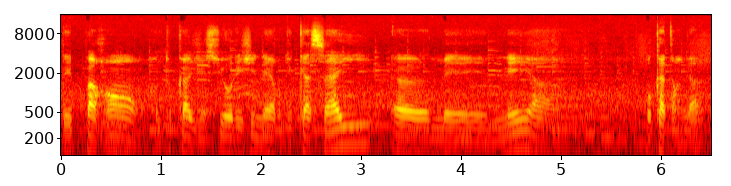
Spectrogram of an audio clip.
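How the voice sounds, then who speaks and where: A man's voice: on the low side, fairly even intonation, a little slow, music in the background. A man from Congo giving a documentary interview, grave and emphatic, repeating phrases for effect. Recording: clear street noise behind.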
